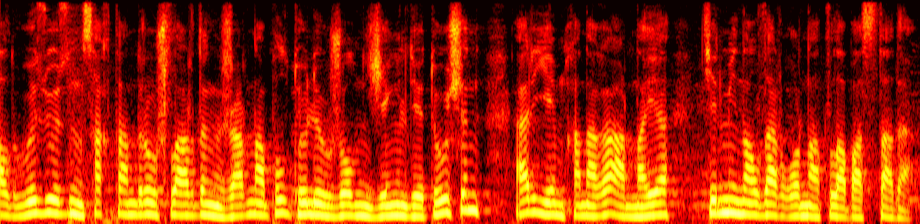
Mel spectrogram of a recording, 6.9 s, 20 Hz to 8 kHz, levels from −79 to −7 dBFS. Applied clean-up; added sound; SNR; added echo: none; none; none; none.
